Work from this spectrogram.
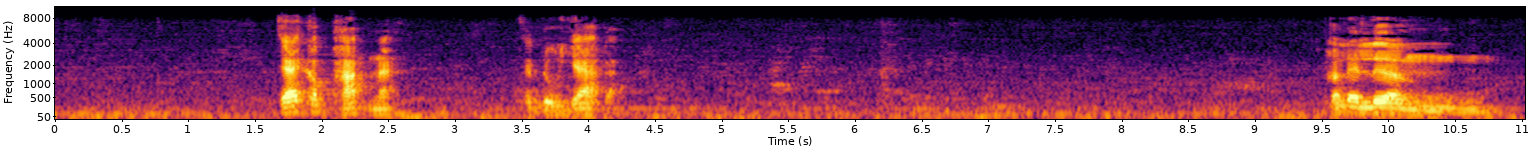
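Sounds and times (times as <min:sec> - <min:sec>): man's voice: 0:01.7 - 0:02.6, 0:03.6 - 0:04.2, 0:09.6 - 0:10.8.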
